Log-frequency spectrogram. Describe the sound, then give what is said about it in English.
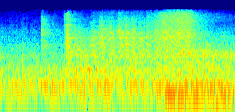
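A very dirty vehicle's engine cranks and catches in a salt mine in Kansas, then settles into a loud, steady rumble with a rough mechanical hiss that swells slightly toward the end. No one speaks. “This is a very dirty car. Thank you. Just going for a little cruise in the salt mine.”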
